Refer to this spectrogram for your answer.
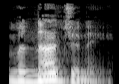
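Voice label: "monogyny", British English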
